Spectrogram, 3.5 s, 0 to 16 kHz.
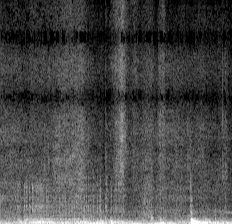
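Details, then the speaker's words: Seat Ibiza FR, 70,000 miles, dry steering while stationary: low heavy creaking, then a single metal-on-metal clunk each way as the wheel turns; cause found to be a snapped suspension spring, replaced. "there you go big clunk that time a lot of creaking as we go back you'll have it clunk the other way"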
